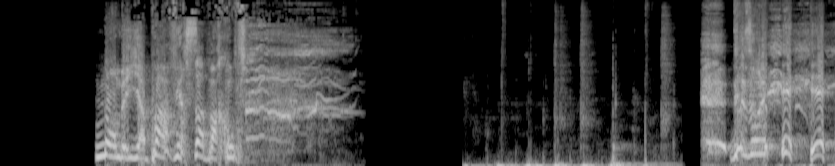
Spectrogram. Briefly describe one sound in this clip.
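A young man shouts and laughs excitedly close to a microphone.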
